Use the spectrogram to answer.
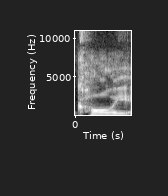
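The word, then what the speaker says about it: Caly: if you look up the ghost of old Coley and that's spelled c a l y you will see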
